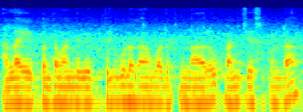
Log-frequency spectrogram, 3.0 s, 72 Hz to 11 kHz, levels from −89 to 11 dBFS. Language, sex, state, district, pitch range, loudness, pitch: Telugu, male, Telangana, Mahabubabad, 110-115 Hz, -15 LUFS, 115 Hz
